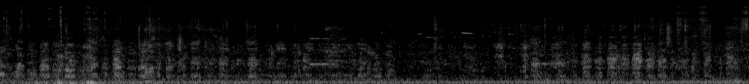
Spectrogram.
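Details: June the Rottweiler near Highland cows on a ranch, heavy rapid panting at roughly four breaths per second over a steady low hum and faint handling noise.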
